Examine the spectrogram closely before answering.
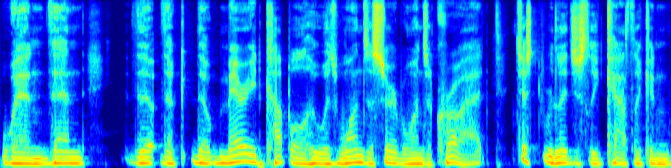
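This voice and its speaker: A man speaks at a moderate pace in a somewhat breathy voice. The sound is dry and close, with no echo. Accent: American. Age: 60s. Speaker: environmental nonprofit director and activist. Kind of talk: podcast interview. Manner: animated; repetitive stammering.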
